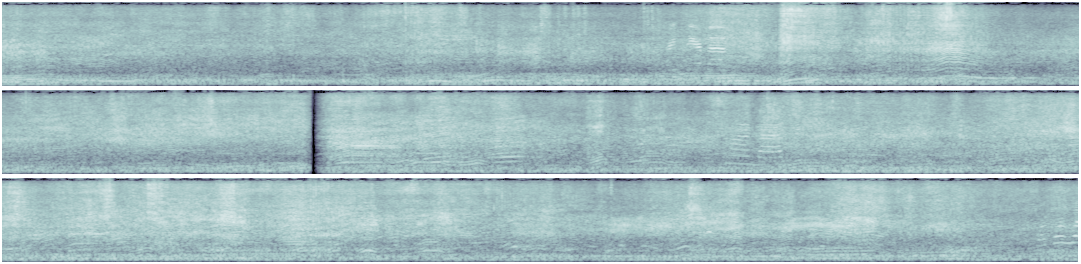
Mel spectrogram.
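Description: Several motocross dirt bikes racing around the track, their engines revving up and down as the riders accelerate and back off for corners and jumps, with voices in the background.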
